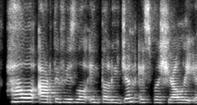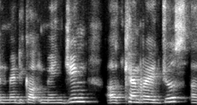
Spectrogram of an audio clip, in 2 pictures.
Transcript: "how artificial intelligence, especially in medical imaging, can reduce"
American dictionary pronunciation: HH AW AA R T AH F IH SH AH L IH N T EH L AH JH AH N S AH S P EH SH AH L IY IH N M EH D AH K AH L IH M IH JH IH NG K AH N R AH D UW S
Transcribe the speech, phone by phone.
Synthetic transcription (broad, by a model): HH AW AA R T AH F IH S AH L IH N T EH L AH JH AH N AH S P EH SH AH L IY IH N M EH D AH K AH L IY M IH JH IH NG K AH N R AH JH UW S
